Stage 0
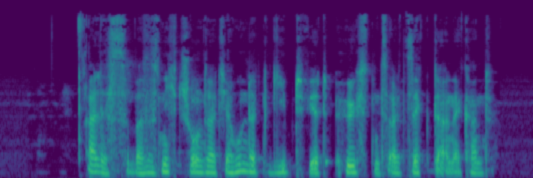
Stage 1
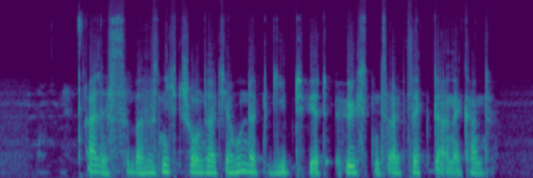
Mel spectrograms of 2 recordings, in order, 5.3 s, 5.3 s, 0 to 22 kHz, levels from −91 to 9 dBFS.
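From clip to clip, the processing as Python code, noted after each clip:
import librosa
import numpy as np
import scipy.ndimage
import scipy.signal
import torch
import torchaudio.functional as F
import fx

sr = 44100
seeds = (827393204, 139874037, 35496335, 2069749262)

y = fx.wiener(x, sr, points=9)
y = fx.band_squash(y, sr, depth_pct=40)
y = F.gain(torch.from_numpy(y), -3.0).numpy()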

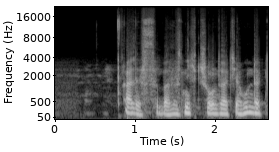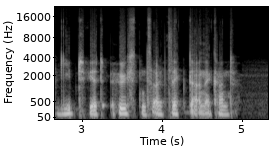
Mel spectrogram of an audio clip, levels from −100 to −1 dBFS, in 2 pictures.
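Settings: y = x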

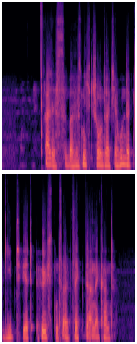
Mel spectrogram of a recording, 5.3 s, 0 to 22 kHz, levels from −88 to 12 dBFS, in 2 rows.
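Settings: y = fx.self_delay(x, sr, depth_ms=0.066)
y = F.gain(torch.from_numpy(y), 5.5).numpy()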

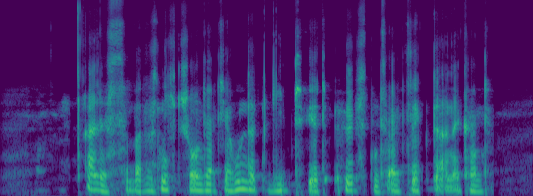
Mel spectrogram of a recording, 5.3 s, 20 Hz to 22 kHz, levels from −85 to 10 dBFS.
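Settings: y = fx.spec_ripple(x, sr, per_octave=1.1, drift_hz=1.1, depth_db=12)
y = fx.volume_shaper(y, sr, bpm=85, per_beat=1, depth_db=-19, release_ms=128.0, shape='fast start')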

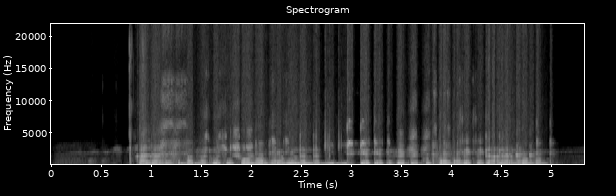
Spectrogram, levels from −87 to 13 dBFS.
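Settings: y = fx.block_float(x, sr, bits=5)
y = y + 10.0 ** (-4.5 / 20.0) * np.pad(y, (int(134 * sr / 1000.0), 0))[:len(y)]
y = F.gain(torch.from_numpy(y), -8.5).numpy()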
